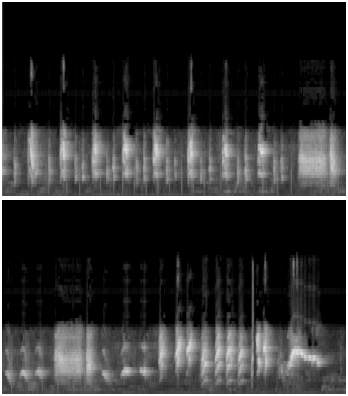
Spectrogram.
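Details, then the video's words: Long-tailed shrike lure recording for training birds: an unbroken stream of quick varied chattering notes, two longer rasping buzzes in the middle, then a rapid run of clipped notes ending on a falling whistle. "Masteran Suara Pentet Cendet"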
